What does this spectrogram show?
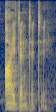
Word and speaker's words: identity: Identity. Identity. So we have the second syllable, which is stressed.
